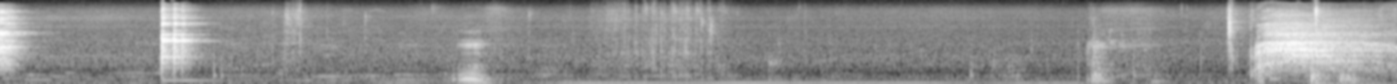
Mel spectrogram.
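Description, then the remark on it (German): Beer glasses clink together in a toast: a few sharp knocks spread out over several seconds, then a brighter ringing clink near the end, over a low background hum. “Ich trinke nochmal einen Schluck Bier. Ja, so. Prost. Prost. Prost, Theresa. Prost.”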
